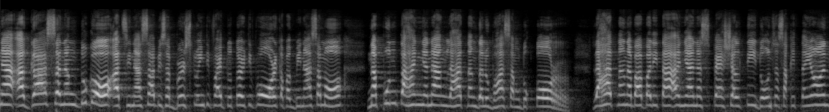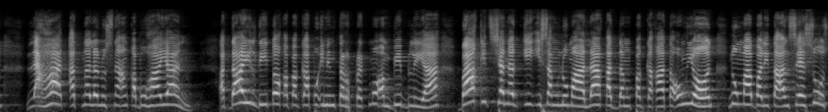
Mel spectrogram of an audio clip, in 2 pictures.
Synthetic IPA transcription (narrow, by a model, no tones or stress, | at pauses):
naːʔɐɡaːsɐnɐŋd̪ʊɡo̞ʔɐt̪̚sɪnaːsaːbɪsɐbɛɹst̪wɛnt̪ɪfajb̚t̪ʊt̪ɛɹt̪ɪfoɹkɐpaɡ̚bɪnaːsɐmo̞ | nɐpʊnt̪ɐɦanɲanɐʔɐŋlɐɦat̪̚nɐŋd̪ɐlʊbhasɐŋd̪ok̚t̪o̞ɾ | lɐɦat̪̚nɐŋnɐbaːbɐlɪt̪aːʔɐnɲanɐspɛʃɐlt̪id̪oʔonsɐsɐkɪt̪̚nɐjo̞n | lɐɦat̪̚ʔɐt̪̚nɐlɐnosnaʔɐŋkɐbʊɦaːjɐn | ʔɐt̪̚d̪aːhɪld̪iːt̪o̞kɐpaɡ̚kapʊʔɪnɪnt̪ɛɾpɾɛt̪̚mo̞ʔɐŋbiblɪjɐbaːkɪt̪̚ʃanɐɡ̚iʔɪsaŋlʊmaːlaːkɐd̪nɐŋpɐɡ̚kɐkat̪ɐʔo̞ŋjo̞nːʊŋmɐbɐlɪt̪aːʔɐnsɪhɛsus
